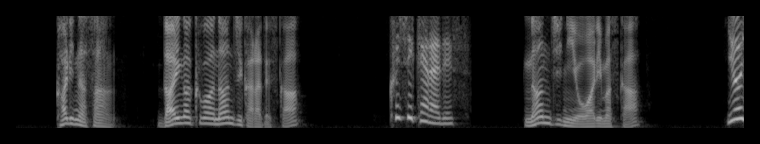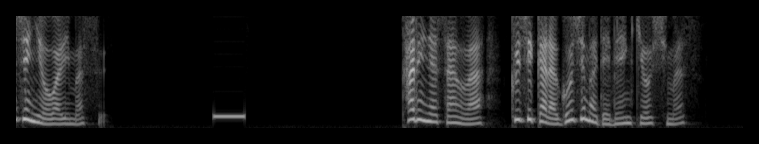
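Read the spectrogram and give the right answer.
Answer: ×(4時に終わります)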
